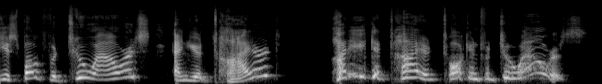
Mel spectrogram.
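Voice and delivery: high-pitched, scoffing disbelief; incredulous challenge. Retold or imitated. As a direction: imitate a stranger who can't believe it. Retelling seatmate's incredulous challenge.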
